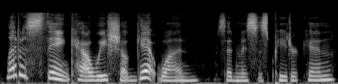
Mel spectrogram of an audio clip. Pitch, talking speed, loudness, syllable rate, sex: 210 Hz, 195 wpm, -17 LUFS, 4.5 syllables/s, female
